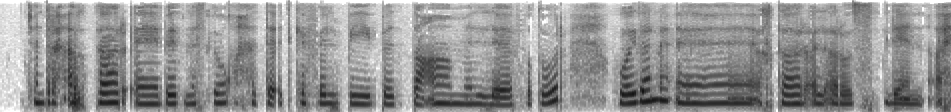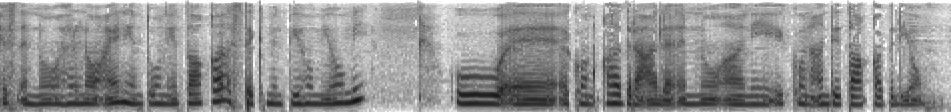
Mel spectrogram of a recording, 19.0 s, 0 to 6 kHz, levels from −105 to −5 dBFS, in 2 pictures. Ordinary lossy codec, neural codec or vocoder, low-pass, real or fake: AAC, 24 kbps; none; 5.4 kHz; real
